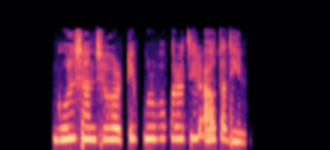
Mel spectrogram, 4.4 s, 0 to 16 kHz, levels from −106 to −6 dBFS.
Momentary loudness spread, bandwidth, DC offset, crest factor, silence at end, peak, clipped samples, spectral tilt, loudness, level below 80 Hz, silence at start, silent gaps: 7 LU; 7.6 kHz; under 0.1%; 18 dB; 1.1 s; -2 dBFS; under 0.1%; -4 dB/octave; -19 LUFS; -64 dBFS; 0.7 s; 1.65-1.70 s, 1.85-1.91 s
